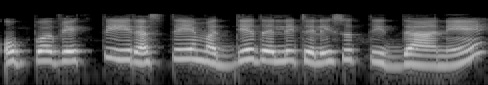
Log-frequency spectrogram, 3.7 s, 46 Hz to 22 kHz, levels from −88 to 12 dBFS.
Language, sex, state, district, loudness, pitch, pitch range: Kannada, female, Karnataka, Bangalore, -15 LUFS, 270 Hz, 240-295 Hz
